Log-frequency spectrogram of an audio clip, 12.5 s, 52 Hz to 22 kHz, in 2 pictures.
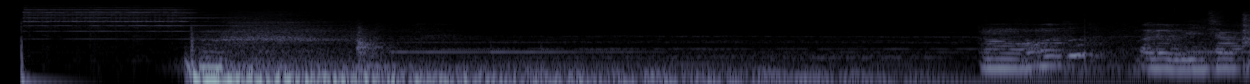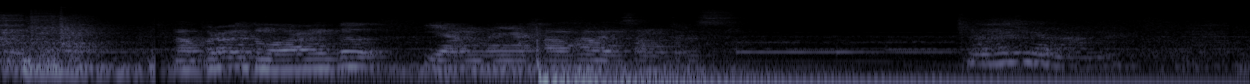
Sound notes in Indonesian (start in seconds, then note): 0.1 bel sekolah berdering; 1.1 bernafas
